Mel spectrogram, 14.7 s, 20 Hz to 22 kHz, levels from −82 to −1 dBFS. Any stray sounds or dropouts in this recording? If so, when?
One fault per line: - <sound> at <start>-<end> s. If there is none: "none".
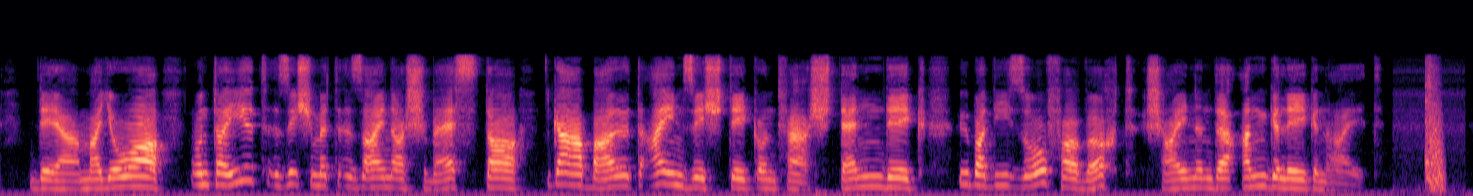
- cough at 14.2-14.5 s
